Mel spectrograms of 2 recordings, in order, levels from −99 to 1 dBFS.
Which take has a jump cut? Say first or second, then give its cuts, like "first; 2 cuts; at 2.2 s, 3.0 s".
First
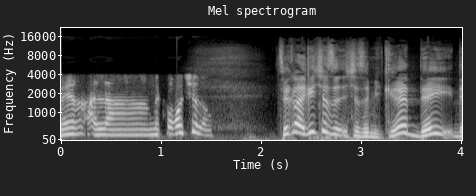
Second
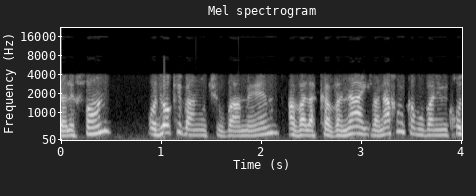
second; 1 cut; at 3.1 s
